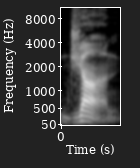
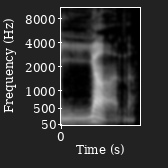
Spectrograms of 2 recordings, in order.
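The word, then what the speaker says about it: jan: So this word Yan, which means people, wouldn't be pronounced John. It would be Yan.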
